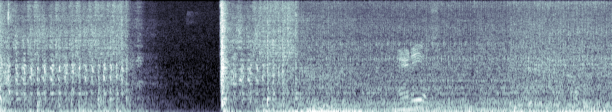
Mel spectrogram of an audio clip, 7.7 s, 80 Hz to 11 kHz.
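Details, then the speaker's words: 1962 Ford Falcon revival, newly fitted electronic fuel pump holding about 5 psi: petrol engine runs rough and uneven, stumbling before picking back up, due to a blown head gasket. "it's running as good as a engine with a blown head gasket can run"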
